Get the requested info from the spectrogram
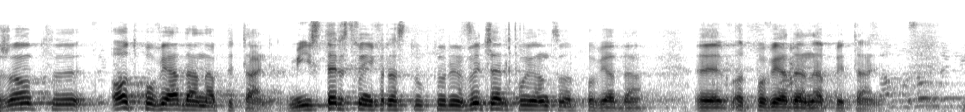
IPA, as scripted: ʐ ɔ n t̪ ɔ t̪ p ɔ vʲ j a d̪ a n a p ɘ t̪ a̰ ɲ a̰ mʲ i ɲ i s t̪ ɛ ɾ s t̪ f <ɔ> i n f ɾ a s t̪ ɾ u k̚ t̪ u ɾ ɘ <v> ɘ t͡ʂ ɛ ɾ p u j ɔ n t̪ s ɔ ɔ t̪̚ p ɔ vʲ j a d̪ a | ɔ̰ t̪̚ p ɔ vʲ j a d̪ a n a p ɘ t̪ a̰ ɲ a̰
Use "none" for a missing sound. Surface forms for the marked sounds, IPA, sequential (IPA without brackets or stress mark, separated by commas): ɔ, v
